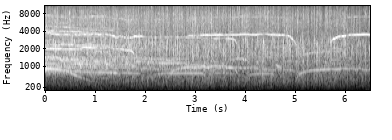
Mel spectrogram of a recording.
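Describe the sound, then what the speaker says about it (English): A crowd at a school homecoming applauds steadily and loudly throughout, with high whistles and cheers rising above the clapping. "Let's have a nice round of applause for all of our ladies tonight."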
